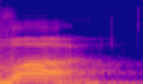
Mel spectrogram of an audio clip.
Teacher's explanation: दांत व होठ से आ रहा है तो दंतोष्ठ हो जाएगा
